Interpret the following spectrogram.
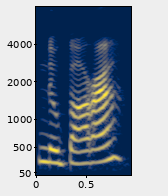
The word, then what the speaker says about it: Nobara: know that how you say her name is Nobara.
